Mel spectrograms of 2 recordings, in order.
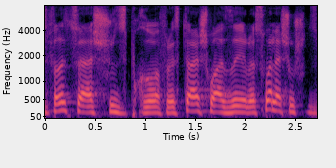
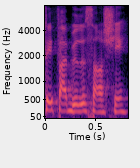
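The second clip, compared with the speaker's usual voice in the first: usual speaking voice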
